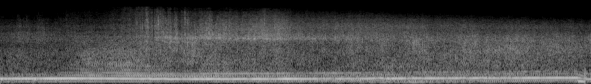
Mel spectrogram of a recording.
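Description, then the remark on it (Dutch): The water-cooled 3.8-litre six-cylinder boxer engine of a Porsche 911 GT2 RS Clubsport, a 700-horsepower race car of Max Verstappen weighing just under 1400 kg and one of 200 built, roars at a steady high pitch for several seconds with slight dips and surges, loud and continuous with no one talking. “Een eh, Porsche 911 GT2 RS Club Sport. Met een 3,8 liter boxermotor en 700 trappelende paardjes.”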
